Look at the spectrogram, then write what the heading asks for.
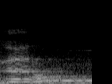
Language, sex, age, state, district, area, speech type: Odia, male, 18-30, Odisha, Balangir, urban, spontaneous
